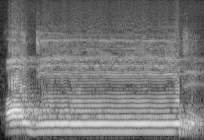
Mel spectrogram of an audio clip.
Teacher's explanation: Ra di hujung nipis, pastikan kita senyum sikit baru cantik dapat.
